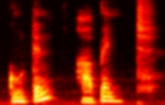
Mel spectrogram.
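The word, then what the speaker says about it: Guten Abend: Ending letter D that is pronounced with the sound guten aent.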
